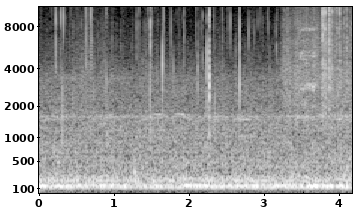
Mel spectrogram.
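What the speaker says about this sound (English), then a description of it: "You can hear that crackling." Kellogg's cereal crackles and pops softly in milk as a faint, continuous fizzy patter close by, with nothing else in the sound.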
